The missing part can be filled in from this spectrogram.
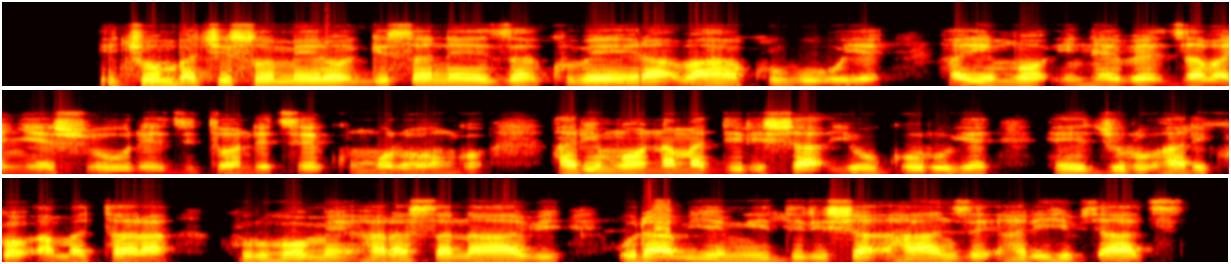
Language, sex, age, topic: Rundi, male, 25-35, education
